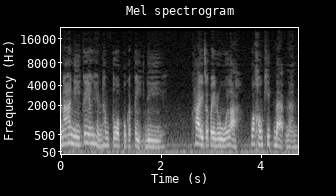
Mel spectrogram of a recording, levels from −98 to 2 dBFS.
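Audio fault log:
Throughout, generation loss: the speech sounds swirly, smeared and hollow, with blurred consonant onsets and a grainy, churning texture that is worse than a single lossy encode at this quality would leave. Nothing survives above 20.2 kHz. The likely cause is repeated lossy re-encoding, around ten passes, consistent with an Opus chain at 48 kbit/s. Each pass quantises on a shifted frame grid, so noise builds up.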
